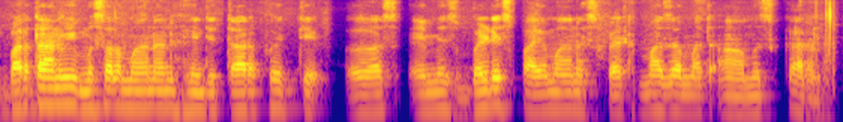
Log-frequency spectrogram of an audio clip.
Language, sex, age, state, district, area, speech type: Kashmiri, male, 18-30, Jammu and Kashmir, Baramulla, rural, read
